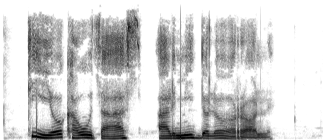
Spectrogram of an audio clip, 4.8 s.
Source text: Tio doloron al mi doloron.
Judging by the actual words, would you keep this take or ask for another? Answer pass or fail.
fail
